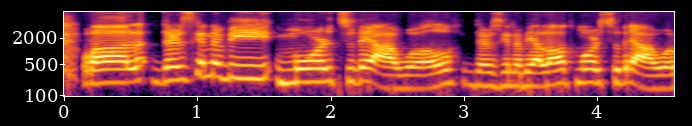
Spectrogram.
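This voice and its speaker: A man with a Spanish accent. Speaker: drag queen. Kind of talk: interview. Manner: halting.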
